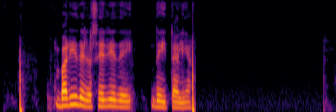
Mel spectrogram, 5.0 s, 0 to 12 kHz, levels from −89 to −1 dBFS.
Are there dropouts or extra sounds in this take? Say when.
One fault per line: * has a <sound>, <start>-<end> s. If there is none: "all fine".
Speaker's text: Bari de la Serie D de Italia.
all fine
